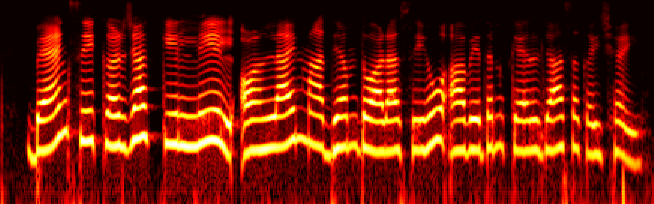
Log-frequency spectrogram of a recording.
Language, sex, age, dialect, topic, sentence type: Magahi, female, 25-30, Western, banking, statement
